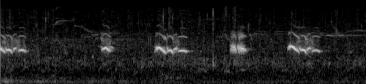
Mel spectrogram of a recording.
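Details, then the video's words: Mountain bluebird, a North American thrush, singing short, soft, slightly burry warbled phrases, five in under four seconds at uneven intervals, over a faint background hiss. "Mountain Bluebird Song"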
